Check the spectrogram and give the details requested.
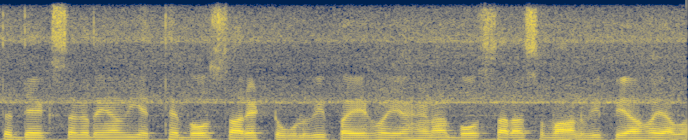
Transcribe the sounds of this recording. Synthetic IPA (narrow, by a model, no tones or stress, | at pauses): t̪eːd̪eːkʰsəkd̪eːãːʋiːɪt̪ʰːeːbɔːt̪saːɾeːʈuːlʋiːpəeːɦoːeɦɛːnãːbɔːt̪saːɾaːsəmaːnʋiːpɪjaːɦoːjaːʋə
